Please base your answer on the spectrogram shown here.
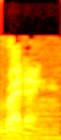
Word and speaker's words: Reading: UK dyslexia Association is situated in Reading pronounced redline underscore to those unaware also pronounced read on to those who are aware the u.s.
